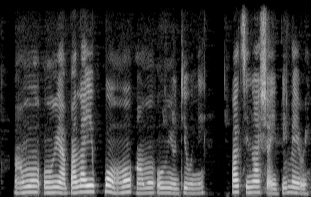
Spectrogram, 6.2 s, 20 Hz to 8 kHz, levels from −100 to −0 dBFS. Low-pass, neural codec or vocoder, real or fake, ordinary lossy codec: none; none; real; none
